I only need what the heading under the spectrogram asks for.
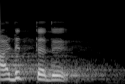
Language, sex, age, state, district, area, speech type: Tamil, female, 18-30, Tamil Nadu, Karur, rural, read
